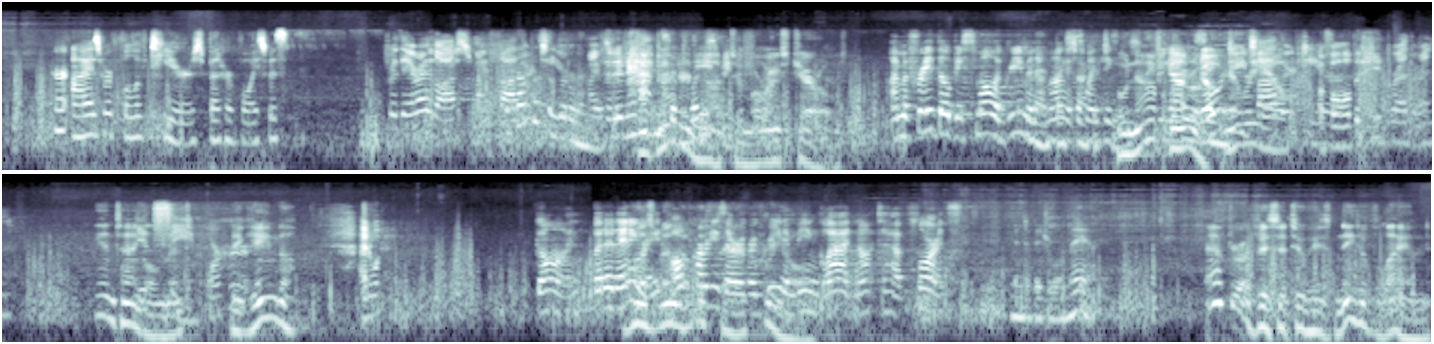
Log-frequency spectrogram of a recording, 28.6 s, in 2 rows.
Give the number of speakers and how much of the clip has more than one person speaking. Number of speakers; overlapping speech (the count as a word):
six, about 35%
